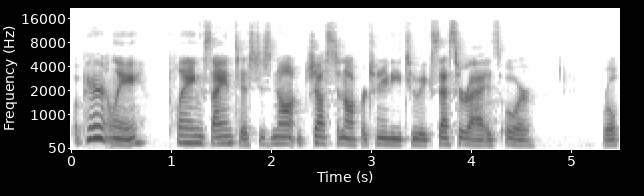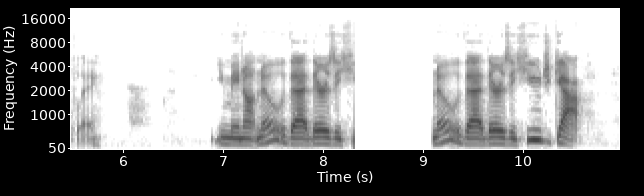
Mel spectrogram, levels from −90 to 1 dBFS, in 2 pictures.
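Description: At 8.30 s the sound drops into about 0.78 s of silence, then resumes roughly 0.97 s earlier, repeating material until 10.05 s. This is a stream reconnect: the connection broke, a fresh decoder started mid-stream, and the server resent a burst.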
